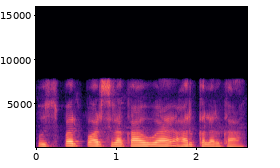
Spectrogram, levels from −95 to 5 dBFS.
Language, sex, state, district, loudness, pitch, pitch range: Hindi, female, Jharkhand, Garhwa, -16 LUFS, 205 Hz, 195-215 Hz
